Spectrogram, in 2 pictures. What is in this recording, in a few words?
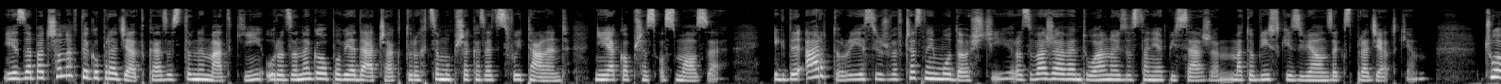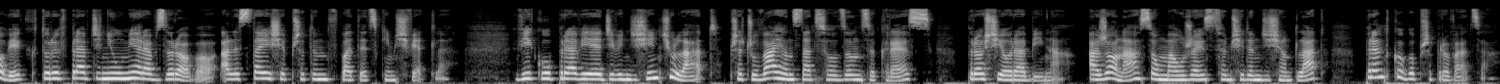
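Polish, E-learning; GoLocalise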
